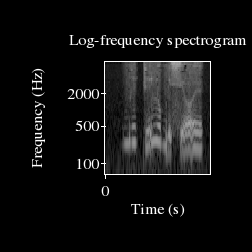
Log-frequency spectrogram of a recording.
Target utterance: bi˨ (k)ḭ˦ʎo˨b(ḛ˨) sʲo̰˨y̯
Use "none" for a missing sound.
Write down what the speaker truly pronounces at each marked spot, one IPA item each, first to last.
k, ḭ˨

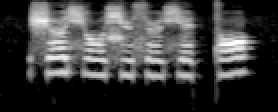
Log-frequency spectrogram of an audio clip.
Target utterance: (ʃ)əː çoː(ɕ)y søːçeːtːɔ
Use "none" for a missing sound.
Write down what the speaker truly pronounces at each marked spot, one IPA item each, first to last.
ʃ, ɕ

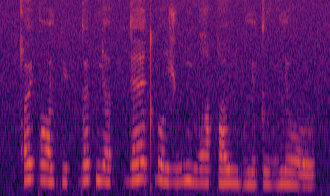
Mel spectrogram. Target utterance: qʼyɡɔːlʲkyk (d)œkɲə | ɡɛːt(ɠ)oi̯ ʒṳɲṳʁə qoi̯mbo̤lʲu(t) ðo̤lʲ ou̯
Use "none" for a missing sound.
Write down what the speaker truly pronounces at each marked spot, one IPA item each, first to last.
ɡ, ɓ, t

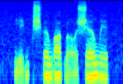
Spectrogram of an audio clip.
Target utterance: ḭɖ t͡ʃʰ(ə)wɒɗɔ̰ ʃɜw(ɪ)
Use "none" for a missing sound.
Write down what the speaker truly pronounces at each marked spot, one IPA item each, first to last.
ə, ɪ

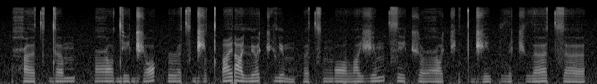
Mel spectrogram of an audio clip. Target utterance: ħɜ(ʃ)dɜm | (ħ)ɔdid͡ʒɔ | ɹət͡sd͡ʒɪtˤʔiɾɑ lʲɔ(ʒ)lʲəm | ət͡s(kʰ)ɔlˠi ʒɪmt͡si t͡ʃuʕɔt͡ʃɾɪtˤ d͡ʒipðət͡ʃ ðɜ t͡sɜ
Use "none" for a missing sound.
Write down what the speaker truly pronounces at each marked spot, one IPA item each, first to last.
t͡s, ʕ, t͡ʃ, ŋ

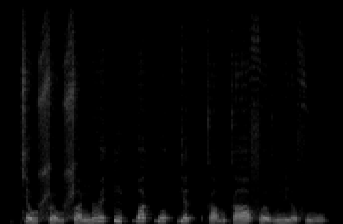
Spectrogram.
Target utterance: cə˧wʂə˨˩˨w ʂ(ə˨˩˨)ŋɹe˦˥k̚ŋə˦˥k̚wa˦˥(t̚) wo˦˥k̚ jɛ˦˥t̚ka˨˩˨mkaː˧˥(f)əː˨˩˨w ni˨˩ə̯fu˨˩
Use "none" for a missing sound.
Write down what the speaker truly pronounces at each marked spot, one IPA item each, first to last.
a˨˩˨, k̚, f

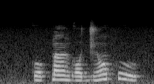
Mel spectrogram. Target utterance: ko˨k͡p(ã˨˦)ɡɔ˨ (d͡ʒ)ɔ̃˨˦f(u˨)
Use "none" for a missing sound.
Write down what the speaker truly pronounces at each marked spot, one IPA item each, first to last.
ã˧, d͡ʒ, u˦˨

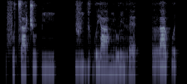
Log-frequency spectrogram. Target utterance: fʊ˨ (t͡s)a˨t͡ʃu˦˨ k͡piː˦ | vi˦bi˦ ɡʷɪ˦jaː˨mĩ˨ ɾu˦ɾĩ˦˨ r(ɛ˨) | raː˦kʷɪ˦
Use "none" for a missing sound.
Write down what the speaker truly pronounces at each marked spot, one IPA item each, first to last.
t͡s, ɛ˨

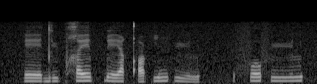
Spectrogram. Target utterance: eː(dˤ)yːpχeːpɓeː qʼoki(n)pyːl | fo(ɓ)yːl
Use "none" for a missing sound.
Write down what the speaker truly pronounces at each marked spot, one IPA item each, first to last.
d, m, f

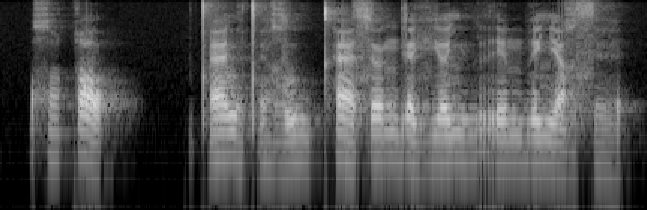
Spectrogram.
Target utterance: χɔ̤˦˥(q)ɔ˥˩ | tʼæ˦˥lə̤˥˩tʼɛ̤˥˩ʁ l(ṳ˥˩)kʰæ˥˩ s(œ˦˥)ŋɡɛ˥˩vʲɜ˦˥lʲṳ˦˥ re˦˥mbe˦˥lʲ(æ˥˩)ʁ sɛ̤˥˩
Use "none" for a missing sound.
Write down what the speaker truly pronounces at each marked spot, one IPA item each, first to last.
q, ṳ˥˩, œ˦˥, æ˥˩

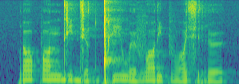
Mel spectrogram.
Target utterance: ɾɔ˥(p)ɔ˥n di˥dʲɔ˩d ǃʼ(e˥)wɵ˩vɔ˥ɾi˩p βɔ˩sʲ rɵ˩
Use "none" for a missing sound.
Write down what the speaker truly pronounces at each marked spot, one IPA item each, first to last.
p, i˥

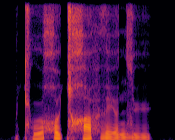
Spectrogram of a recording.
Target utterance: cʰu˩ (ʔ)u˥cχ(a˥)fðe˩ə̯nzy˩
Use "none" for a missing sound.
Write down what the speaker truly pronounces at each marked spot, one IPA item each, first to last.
χ, a˥

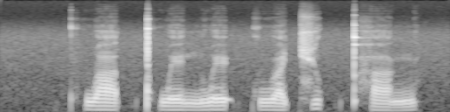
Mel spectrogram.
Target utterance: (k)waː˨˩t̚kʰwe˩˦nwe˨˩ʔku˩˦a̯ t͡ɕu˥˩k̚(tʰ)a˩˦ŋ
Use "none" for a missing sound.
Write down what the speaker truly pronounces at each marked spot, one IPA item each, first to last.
kʰ, pʰ

